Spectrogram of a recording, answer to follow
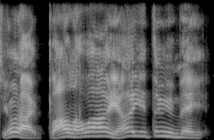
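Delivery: imitating a mate's St Helens accent, sing-song and high. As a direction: mimic a broad St Helens greeting, pitch climbing. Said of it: "and he talks like this".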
